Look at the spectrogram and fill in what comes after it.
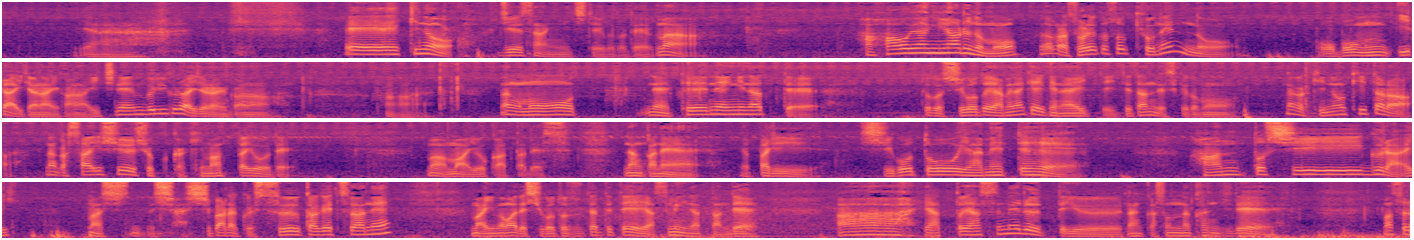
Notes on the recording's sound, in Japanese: まだ風がそれほど強くない台風前。蝉も鳴いている外歩きでの収録ですが、収録開始早々にハプニング。しっかり音も拾っているようで…。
